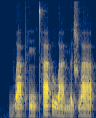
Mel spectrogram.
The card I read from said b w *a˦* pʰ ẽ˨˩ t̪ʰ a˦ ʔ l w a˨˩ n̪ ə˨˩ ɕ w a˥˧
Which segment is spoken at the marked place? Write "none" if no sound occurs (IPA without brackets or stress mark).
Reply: a˧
